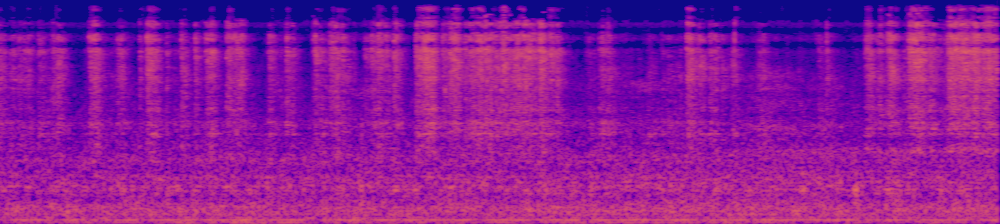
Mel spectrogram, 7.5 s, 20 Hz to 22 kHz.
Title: Casablanca Delta ceiling fan 2/2 in reverse and bad bearings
